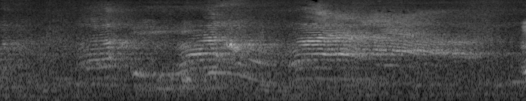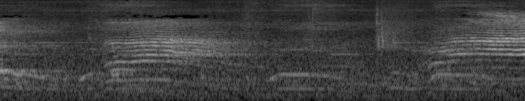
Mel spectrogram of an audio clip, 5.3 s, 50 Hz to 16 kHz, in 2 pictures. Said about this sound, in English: All beds in the intensive care unit of Jayavarman 7 Children's Hospital are full. IV drips are attached to screaming infants.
